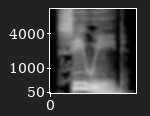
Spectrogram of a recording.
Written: seaweed

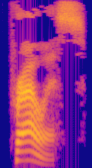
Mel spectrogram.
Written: prowess

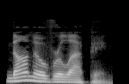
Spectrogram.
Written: nonoverlapping

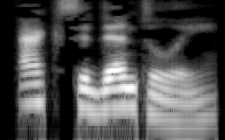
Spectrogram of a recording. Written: accidentally

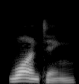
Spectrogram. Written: wanting

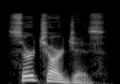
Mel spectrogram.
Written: surcharges

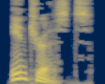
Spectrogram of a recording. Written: interests

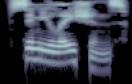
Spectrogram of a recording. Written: simulations

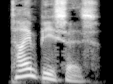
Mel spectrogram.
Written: timepieces

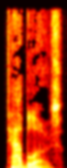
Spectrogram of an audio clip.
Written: tableaus

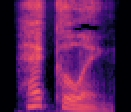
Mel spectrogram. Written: heckling

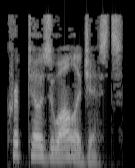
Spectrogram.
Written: cryptozoologists

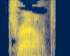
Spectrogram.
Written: trout

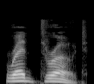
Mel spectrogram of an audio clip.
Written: redthroat

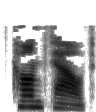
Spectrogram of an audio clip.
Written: conked out

